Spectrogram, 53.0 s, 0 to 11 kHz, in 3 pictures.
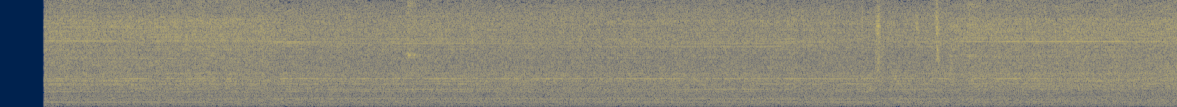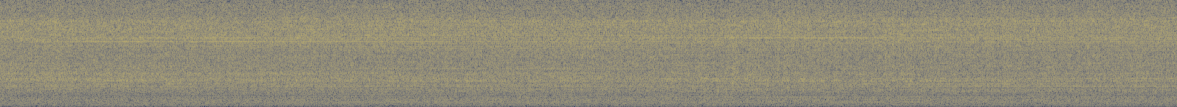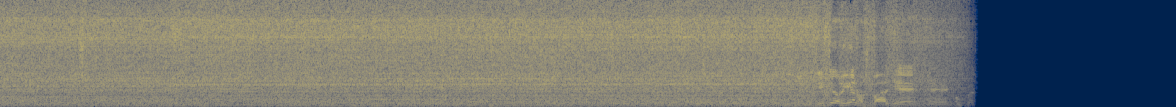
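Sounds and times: lathe whirring: 0.7 - 49.7.

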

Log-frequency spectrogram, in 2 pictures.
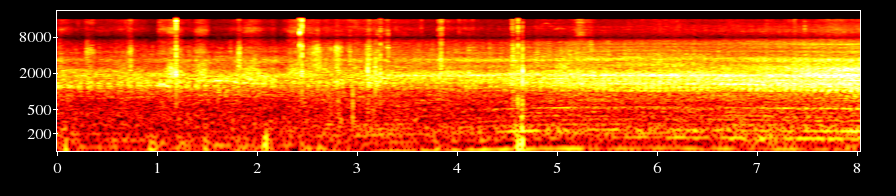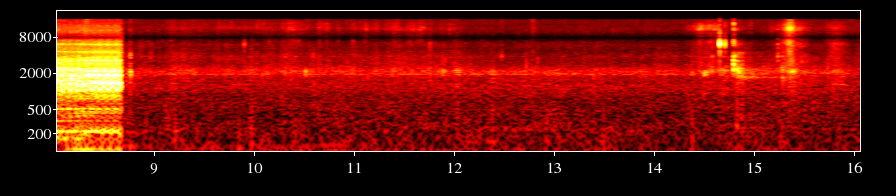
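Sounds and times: motor engine running: 0.0 - 8.7.

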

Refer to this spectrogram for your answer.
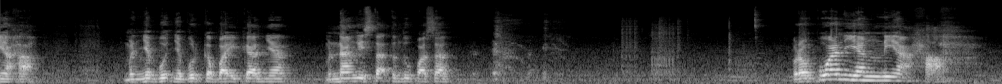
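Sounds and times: faint creak: 0.5 - 1.1, 6.1 - 7.7
man speaking: 1.3 - 4.6, 7.9 - 9.8.

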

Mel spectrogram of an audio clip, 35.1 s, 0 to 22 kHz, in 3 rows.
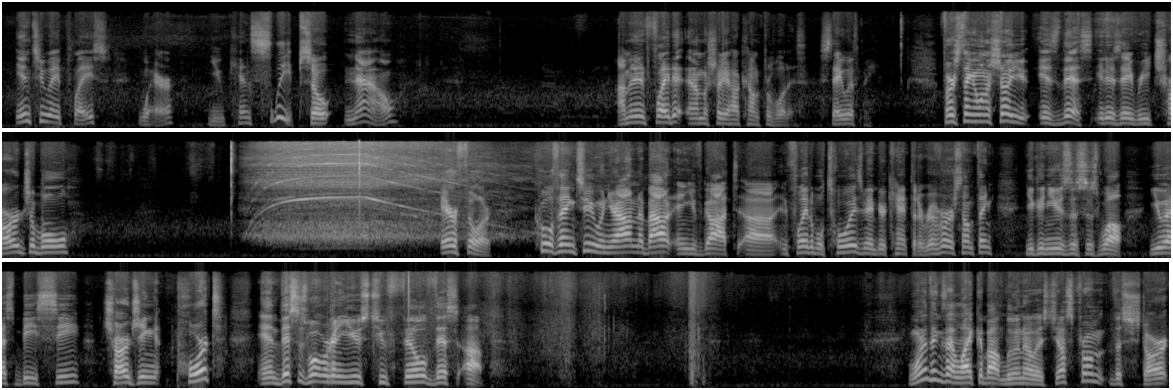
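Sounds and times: electric air pump whining: 14.0 - 17.2.

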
